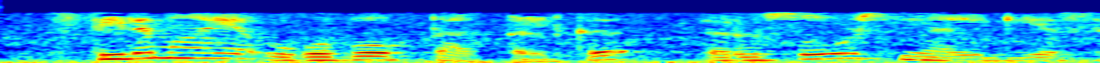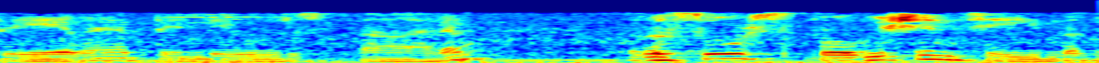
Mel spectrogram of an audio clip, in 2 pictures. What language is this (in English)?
Malayalam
